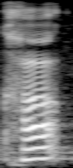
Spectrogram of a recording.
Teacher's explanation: खा कंठ महाप्राण अघोष है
